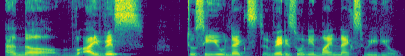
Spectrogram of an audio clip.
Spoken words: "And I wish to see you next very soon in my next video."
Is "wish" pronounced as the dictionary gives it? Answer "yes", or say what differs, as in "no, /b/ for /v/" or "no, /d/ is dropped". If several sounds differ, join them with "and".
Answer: no, /s/ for /ʃ/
